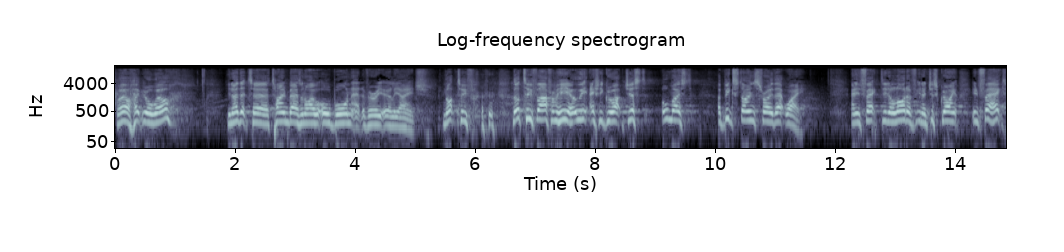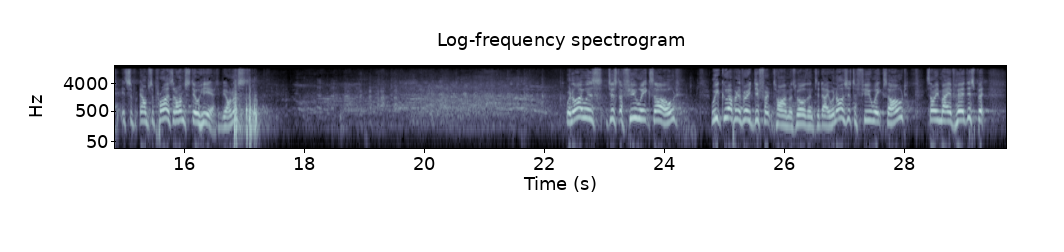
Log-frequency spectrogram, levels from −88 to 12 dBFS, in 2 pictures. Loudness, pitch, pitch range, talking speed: -17 LUFS, 240 Hz, 215-265 Hz, 205 wpm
